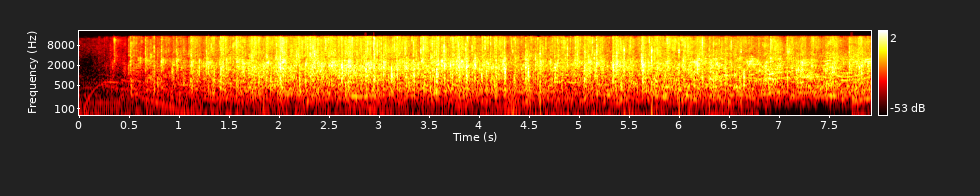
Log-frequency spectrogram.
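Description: A large hall audience at an educational gathering breaks into applause to welcome a swami. The dense clapping swells within a second and then holds loud and steady to the end, with faint voices underneath.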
